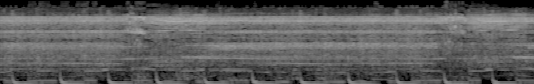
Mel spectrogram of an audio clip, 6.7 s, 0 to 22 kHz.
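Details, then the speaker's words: Bosch GSB 550 Professional 550 W impact drill after one year of use, drilling in hammer (impact) mode with light pressure: steady motor whine over a fast, even hammering rattle; impact action working well. "Ya rekan-rekan, terdengar ya suara impactnya atau hentakan ke depan dari bor ini."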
